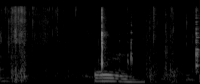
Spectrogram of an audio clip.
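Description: Toy packaging being torn open and crinkled by hand, a run of irregular rustles. A short voice sound falling in pitch comes about a second in.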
